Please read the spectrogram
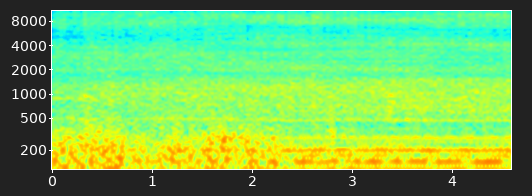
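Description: Small engine of a motorized snow track running steadily as it tows a rider's sled and a second sled across the snow.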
